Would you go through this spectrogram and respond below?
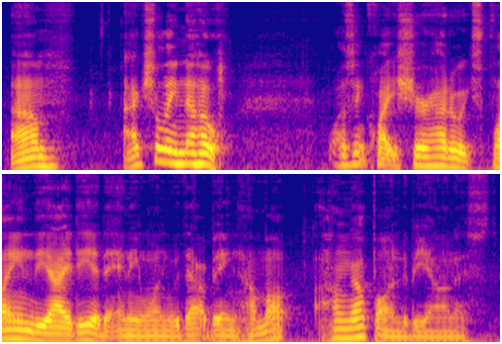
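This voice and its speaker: A man's voice: fairly low pitch, lively intonation, a little fast, creaky, a little mellow, voice pushed up. Audiobook role: congenial female interviewer played by a man, voice lifted, coaxing and conversational. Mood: sheepish, congenial.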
